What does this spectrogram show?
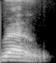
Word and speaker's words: row: But then the other meaning, to row, so it's a long O sound, that is to propel, to move a boat forward with an oar doing this action.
